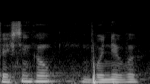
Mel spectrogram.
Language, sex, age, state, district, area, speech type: Bodo, male, 30-45, Assam, Kokrajhar, rural, spontaneous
